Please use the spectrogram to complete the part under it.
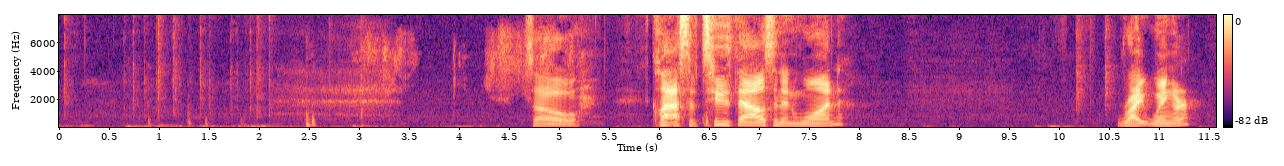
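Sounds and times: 
quiet typing on a computer keyboard: 0.0s - 3.1s
speech: 4.7s - 5.4s, 6.0s - 8.0s, 10.6s - 11.4s.

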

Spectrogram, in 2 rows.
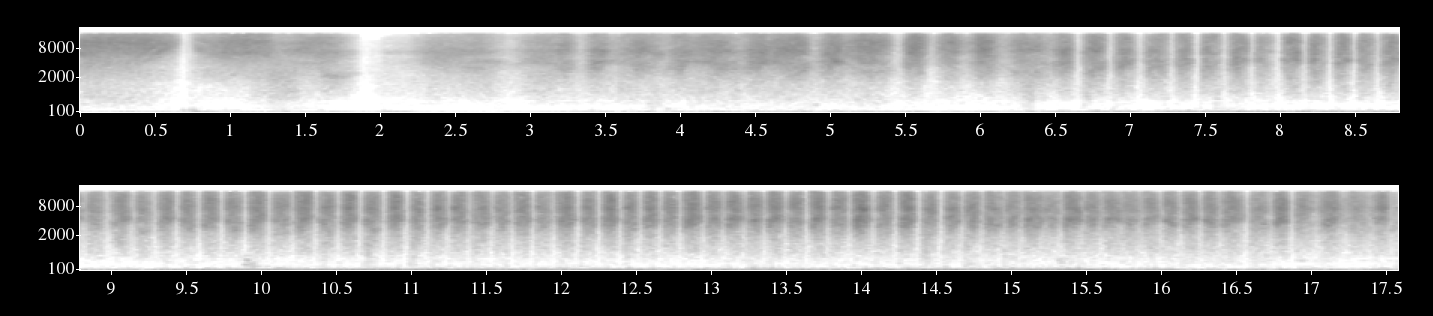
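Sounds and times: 
scratching and tracing strokes across a surface: 0.0s - 17.5s.

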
